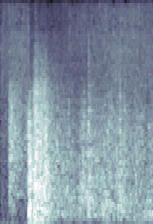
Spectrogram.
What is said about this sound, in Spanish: La lluvia comenzó a caer junto con docenas de rayos que empezaron a destruir postes y a pegar en el monte.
